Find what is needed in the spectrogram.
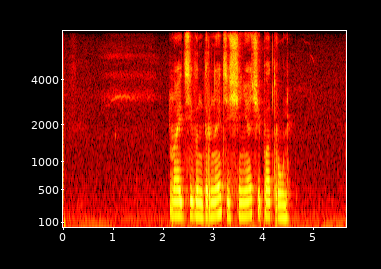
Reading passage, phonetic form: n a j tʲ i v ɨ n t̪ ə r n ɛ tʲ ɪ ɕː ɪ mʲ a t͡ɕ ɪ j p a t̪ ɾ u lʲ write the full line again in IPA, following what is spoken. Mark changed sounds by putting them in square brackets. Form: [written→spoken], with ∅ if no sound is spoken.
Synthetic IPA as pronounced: n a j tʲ i v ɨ n t̪ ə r n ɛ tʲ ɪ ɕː ɪ [mʲ→nʲ] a t͡ɕ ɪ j p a t̪ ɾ [u→o] lʲ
